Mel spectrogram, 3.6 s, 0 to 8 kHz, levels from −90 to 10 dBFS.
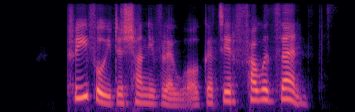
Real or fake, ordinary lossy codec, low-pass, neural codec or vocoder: fake; AAC, 48 kbps; 7.2 kHz; codec, 16 kHz, 0.7 kbps, FocalCodec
